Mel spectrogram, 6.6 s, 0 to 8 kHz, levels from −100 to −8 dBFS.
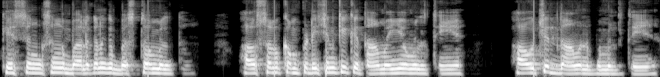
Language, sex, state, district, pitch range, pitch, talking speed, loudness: Hindi, male, Uttar Pradesh, Budaun, 155-180 Hz, 170 Hz, 200 wpm, -13 LUFS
